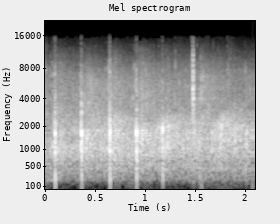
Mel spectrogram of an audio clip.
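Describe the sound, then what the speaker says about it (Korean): Hands clap in a steady, evenly spaced beat at a church prayer service, about six crisp claps over two seconds at moderate distance, followed by a fainter trailing clap. "하나님께 영광의 박수 돌리겠습니다"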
